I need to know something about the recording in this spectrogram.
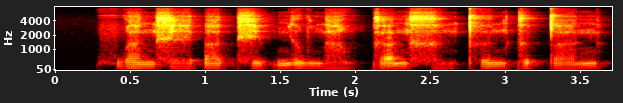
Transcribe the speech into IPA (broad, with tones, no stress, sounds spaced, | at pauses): h w a˧ n x ɛ̤˨˩ ʔ a˨˩ t̚ x e˨˩ p̚ ɲ ə˧ w n a̤˨˩ w k a̰˧˥ ŋ x ə̤˨˩ n t̪ʰ ə˧ n k ə˦˥ t̚ t̪ a˨˦ ŋ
